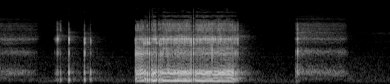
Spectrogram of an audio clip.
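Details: Bulldog asleep and dreaming lets out a long, loud rasping snore lasting about a second, preceded by a few small snuffles and followed by a shorter wheezy breath, in a quiet room.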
